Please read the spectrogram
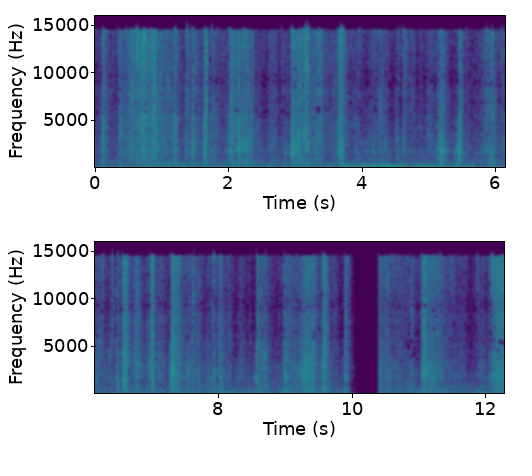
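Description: Dry cut branches and twigs of a Japanese apricot tree crackling and rustling as they are handled and pulled through brush, with footsteps in dry grass: faint, irregular snaps and clicks. The sound cuts out completely for a moment about ten seconds in.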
